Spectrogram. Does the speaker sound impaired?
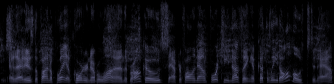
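No.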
